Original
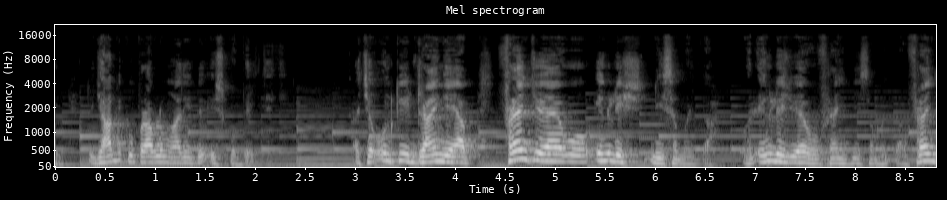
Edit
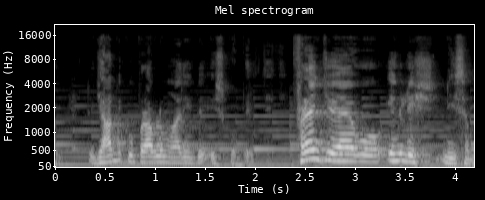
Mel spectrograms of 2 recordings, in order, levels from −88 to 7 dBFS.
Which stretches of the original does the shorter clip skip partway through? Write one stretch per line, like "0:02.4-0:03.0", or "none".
0:02.2-0:04.3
